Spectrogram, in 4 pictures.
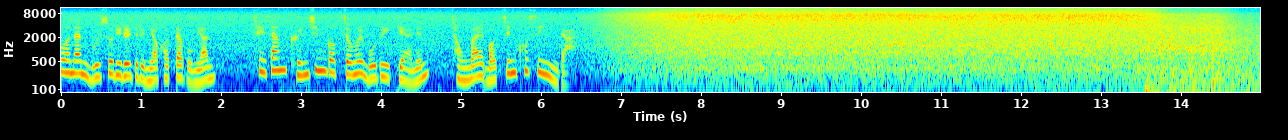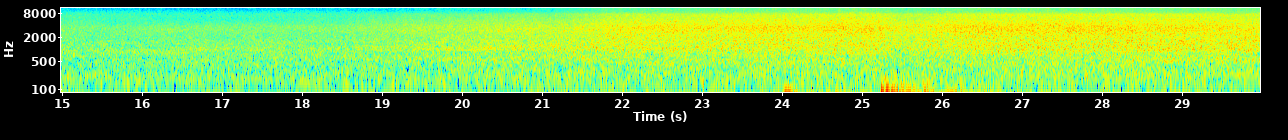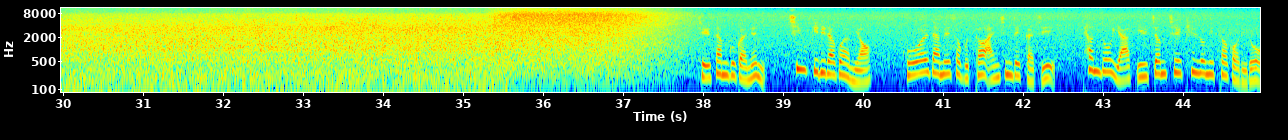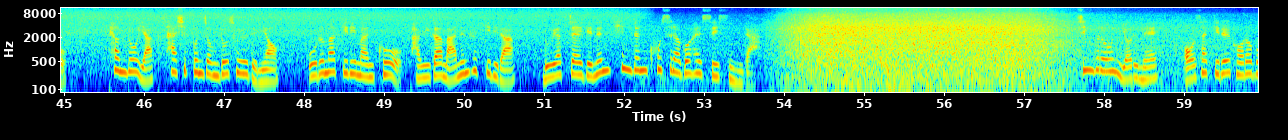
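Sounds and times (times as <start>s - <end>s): stream rushing over rocks: 0.4s - 52.7s, 53.3s - 59.9s
low thumps: 13.4s - 15.2s, 22.5s - 28.6s.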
